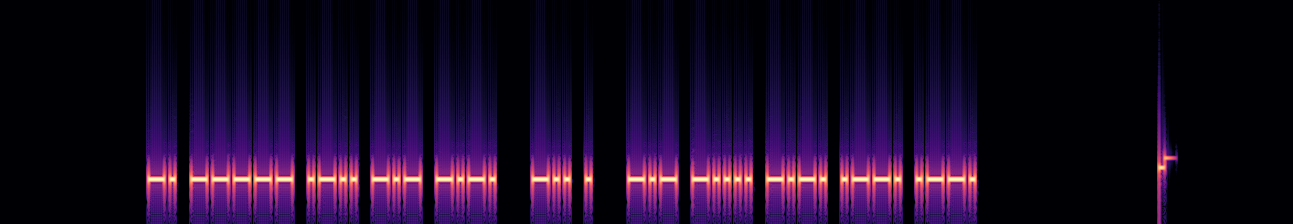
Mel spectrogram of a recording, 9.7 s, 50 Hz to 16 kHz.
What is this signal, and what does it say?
Morse code, heard as a keyed tone, about 32 wpm, 700 Hz. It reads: N0LKC DE K6CPP
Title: USA Callsign DE Callsign - 5 Characters - 30wpm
